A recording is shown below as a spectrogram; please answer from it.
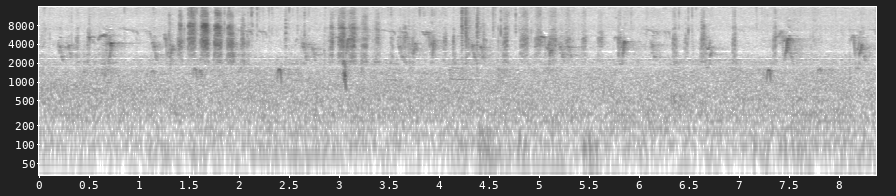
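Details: Several European goldfinches at feeders in an allotment garden in Hamburg on 5 February 2012, at minus twelve degrees: faint, scattered high twittering and tinkling call notes in short bursts over a steady background hiss.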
